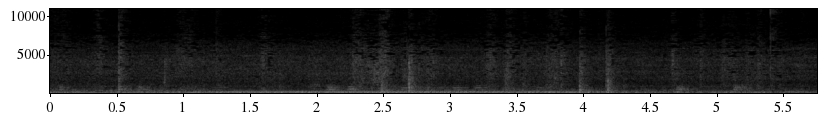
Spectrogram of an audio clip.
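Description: Knife working a vegetable by hand: scattered small sharp clicks and scrapes as it is peeled and cut, over a steady low background rumble.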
